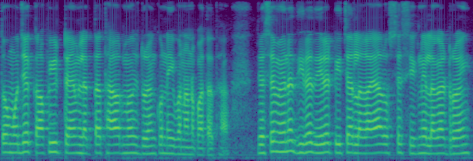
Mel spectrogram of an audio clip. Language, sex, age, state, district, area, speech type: Hindi, male, 30-45, Rajasthan, Jodhpur, rural, spontaneous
